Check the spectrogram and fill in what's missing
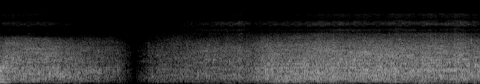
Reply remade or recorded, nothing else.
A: remade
